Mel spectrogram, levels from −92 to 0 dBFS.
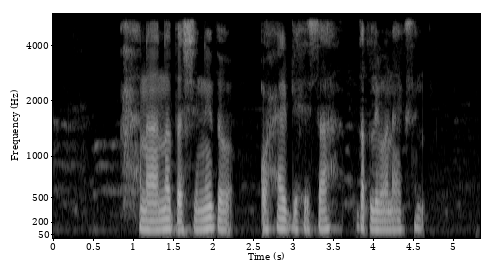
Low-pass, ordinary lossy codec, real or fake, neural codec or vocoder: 5.4 kHz; none; real; none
